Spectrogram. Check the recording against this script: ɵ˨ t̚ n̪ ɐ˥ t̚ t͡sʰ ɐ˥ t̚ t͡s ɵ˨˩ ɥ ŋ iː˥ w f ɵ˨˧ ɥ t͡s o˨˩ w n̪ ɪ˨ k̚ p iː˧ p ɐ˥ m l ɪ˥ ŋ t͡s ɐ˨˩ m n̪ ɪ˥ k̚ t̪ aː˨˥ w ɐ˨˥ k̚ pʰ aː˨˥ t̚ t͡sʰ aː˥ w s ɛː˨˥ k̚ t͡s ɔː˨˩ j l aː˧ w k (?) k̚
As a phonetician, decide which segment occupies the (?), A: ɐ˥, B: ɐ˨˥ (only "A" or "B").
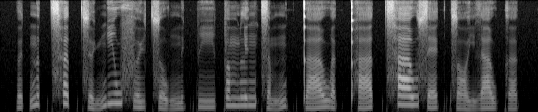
B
